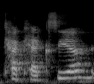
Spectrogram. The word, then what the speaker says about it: cachexia: with that so it's it's cachexia is the pronunciation cachexia wasting syndrome um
